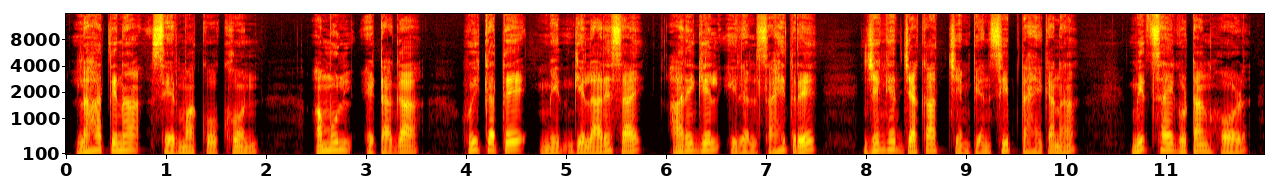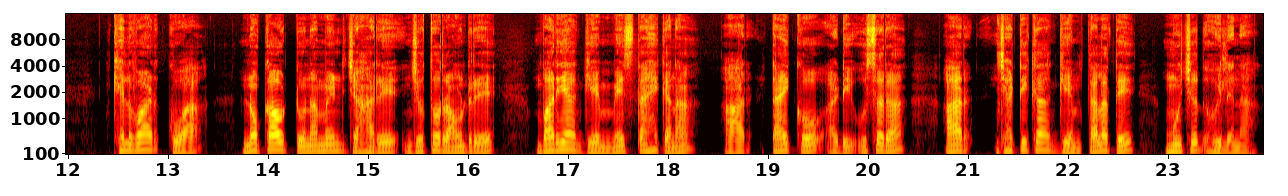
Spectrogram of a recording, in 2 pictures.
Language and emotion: Santali, neutral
